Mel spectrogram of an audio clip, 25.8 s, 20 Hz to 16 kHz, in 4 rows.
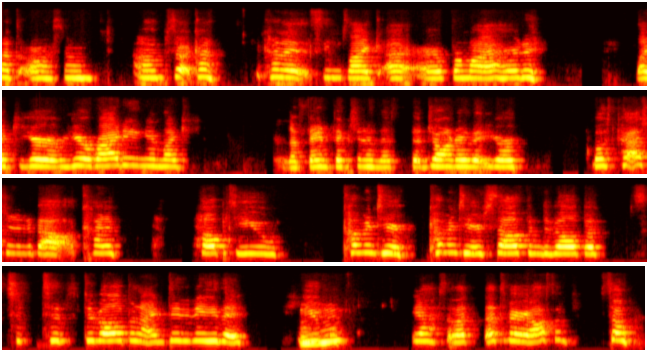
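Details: Adult woman, almost 32, with cerebral palsy who says talking is hard for her: dysarthria (cerebral palsy).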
